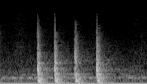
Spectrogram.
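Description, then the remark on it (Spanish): Four sharp knocks rap on an apartment door in the hallway of an apartment building, in a quick, slightly uneven rhythm, fairly loud, with no voices around them. “Él golpea la puerta.”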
